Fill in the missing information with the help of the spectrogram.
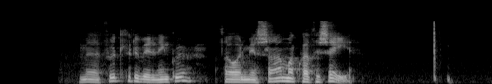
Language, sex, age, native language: Icelandic, male, 40-49, Icelandic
